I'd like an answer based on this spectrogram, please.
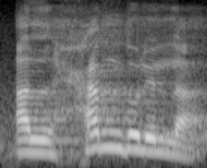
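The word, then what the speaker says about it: الحمد لله: এইতো আপনি পড়ছেন আলহামদুলিল্লাহ। শব্দটা কি? আলহামদুলিল্লাহ। এই হা এর মাখরাজ কোথায়? হা এর মাখরাজ কোথায়? বলেন একজন কন্ঠনালীর মাঝখান থেকে এখান থেকে আপনি উচ্চারণ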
